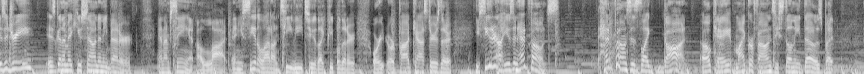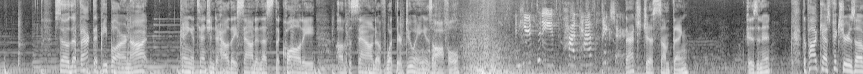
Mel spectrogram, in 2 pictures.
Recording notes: podcasts live from Cafe Anyway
